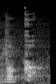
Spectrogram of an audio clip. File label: "bokko", minamiyamagata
